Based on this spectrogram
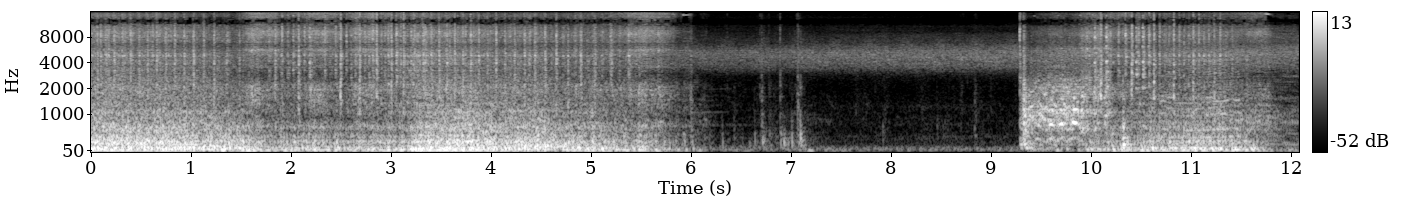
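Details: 1964 Mercury Marauder Montclair 390 V8 with 2-barrel carb, sitting since 1987, now getting fuel: it catches, runs rough a few seconds, nearly dies, then fires again. A leaking hose fitting then sprayed fuel onto the coil wire and started an engine fire.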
